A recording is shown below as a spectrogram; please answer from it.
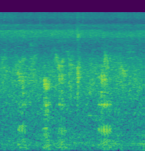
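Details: Pig vocalizing in a sow-and-piglet breeding setting: a run of short nasal grunts and brief squeals, four or five bursts across two seconds, with a constant hiss underneath.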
